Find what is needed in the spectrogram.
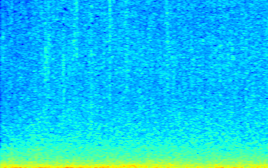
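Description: Steady rain falling, with a low rumble of thunder underneath.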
